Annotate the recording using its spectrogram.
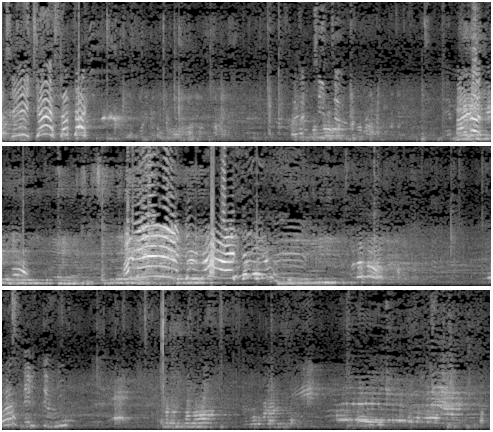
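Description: Young children shout and squeal excitedly in a large echoing hall.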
